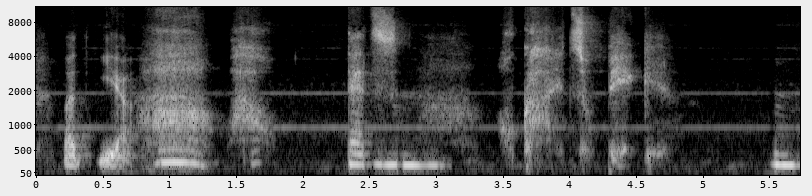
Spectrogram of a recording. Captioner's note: sighs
